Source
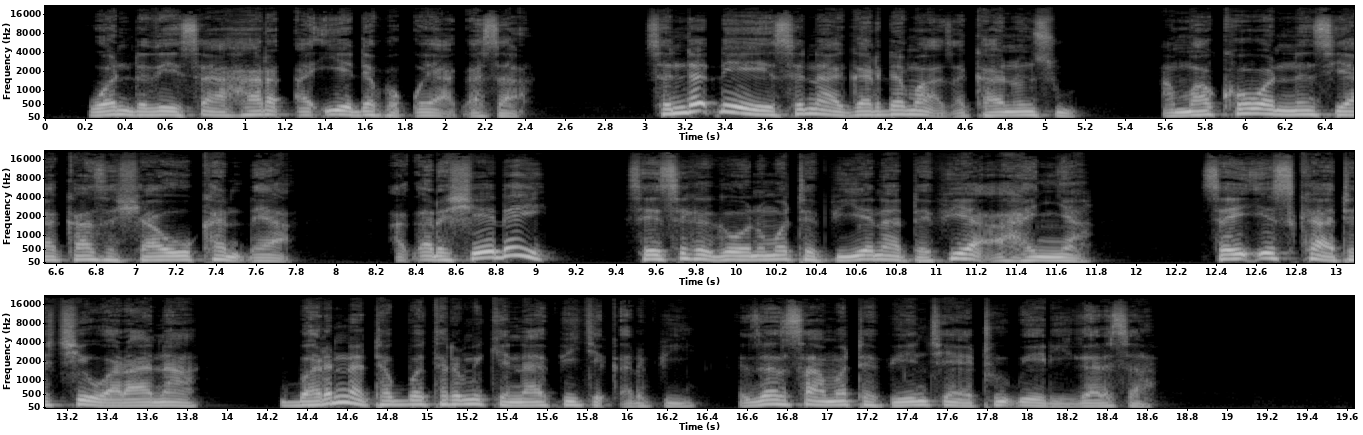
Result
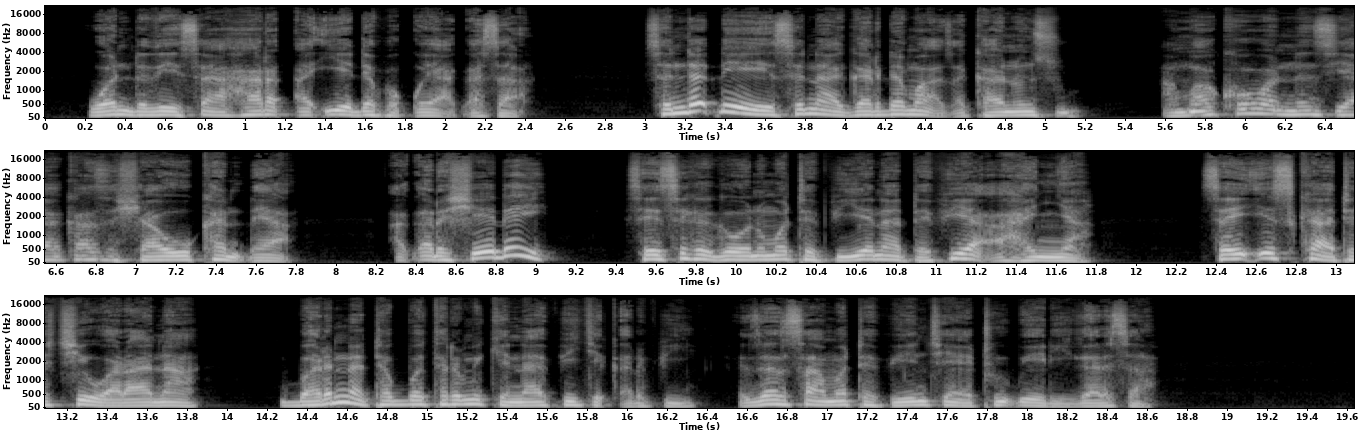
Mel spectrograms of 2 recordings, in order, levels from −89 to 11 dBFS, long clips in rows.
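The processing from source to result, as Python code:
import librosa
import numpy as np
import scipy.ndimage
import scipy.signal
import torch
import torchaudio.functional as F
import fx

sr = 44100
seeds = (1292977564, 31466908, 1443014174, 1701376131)

y = fx.detune_double(x, sr, cents=12, at=(4.98, 6.89), fade=0.02)
y = F.gain(torch.from_numpy(y), 6.5).numpy()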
